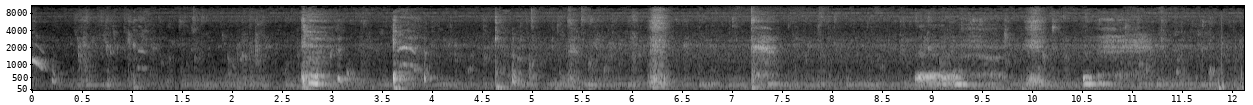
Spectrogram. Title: Evening shower cough (VERY WHEEZY!)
